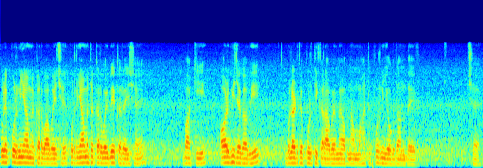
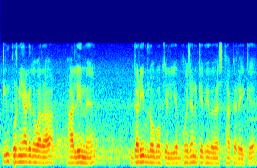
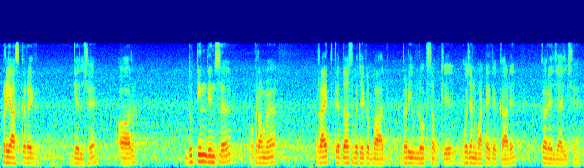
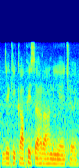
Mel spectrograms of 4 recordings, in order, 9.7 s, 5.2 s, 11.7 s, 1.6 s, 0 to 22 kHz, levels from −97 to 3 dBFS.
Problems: constant background noise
